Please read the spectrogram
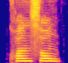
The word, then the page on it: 宽松: kuān sōng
